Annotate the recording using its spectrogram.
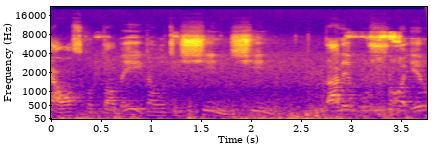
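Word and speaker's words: ش: এইরকম মুখ থেকে আওয়াজ করতে হবে এটা হচ্ছে শিন শিন তালে বস্য এর উচ্চারণ থেকে শিন শিন শিন শিন এটা অনেকের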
